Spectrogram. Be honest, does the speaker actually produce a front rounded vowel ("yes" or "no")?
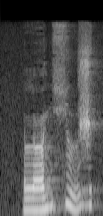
yes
